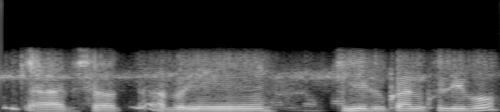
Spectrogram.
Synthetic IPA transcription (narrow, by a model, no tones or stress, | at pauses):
taɹpi̥sɔtapunikidʊkankʰulibɔ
